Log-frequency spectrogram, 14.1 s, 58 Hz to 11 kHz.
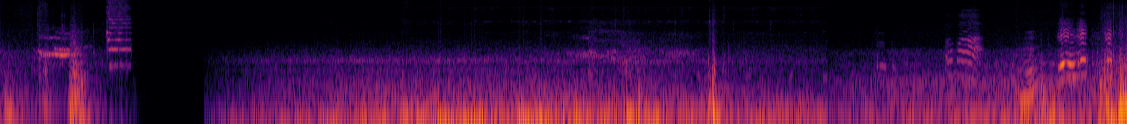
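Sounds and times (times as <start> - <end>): car road and engine rumble: 2.6 - 14.0
sharp thump: 8.8 - 9.2.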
